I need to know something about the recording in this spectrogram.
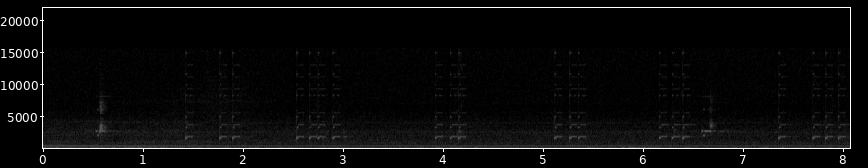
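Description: Short electronic blips tick in quick bursts as a game menu scrolls.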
